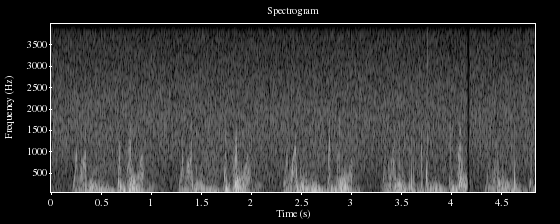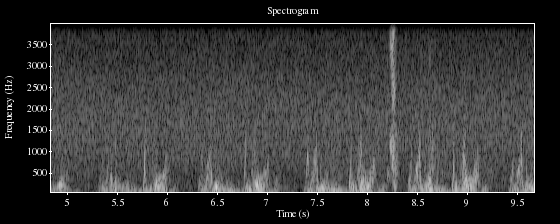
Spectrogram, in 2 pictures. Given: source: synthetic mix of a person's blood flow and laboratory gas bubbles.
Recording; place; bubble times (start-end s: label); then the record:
Doppler ultrasound of blood flow; precordium
8.18-8.32 s: bubbles
8.49-8.68 s: bubbles
From the record:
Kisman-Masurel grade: 113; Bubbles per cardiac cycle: 1 to 2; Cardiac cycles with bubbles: 1 to 10%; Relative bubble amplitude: loud (0.450 to 0.775); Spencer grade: 1 (occasional bubble signal discernible with the cardiac motion signal, with majority of cardiac periods free of bubbles); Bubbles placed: anywhere in the cardiac cycle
